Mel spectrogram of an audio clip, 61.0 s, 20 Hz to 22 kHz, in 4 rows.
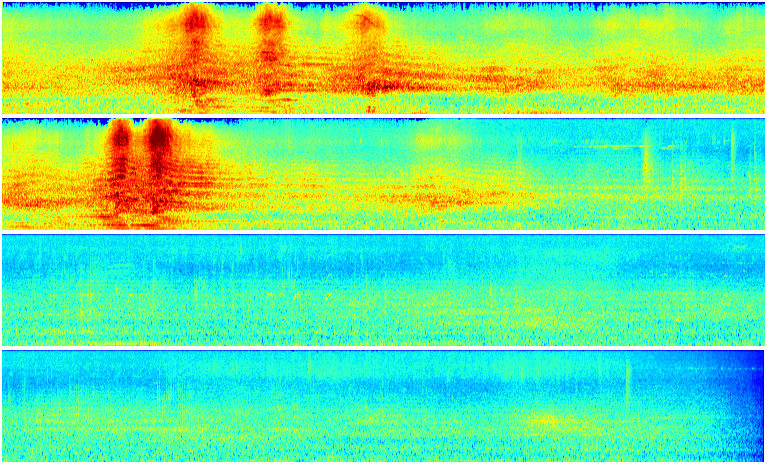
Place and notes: Binnan Rd., 台南市南區喜北里 - Traffic and birds sound
Traffic and birds sound
Zoom H2n MS+ XY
